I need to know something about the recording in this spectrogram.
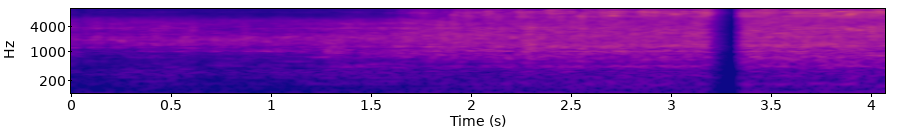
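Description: Motor vehicle engine noise, a low steady rumble growing louder over the first three seconds. The sound cuts out completely for a moment near the end.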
